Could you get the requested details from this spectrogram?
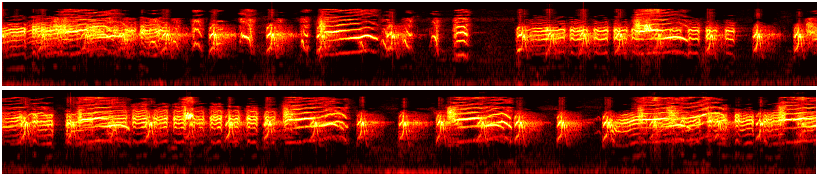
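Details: Lure sound of many small birds calling noisily together: a sustained, crowded chatter of thin, high squeaky notes and quick slurred twitters, broken by a few brief silences.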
